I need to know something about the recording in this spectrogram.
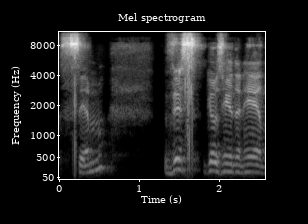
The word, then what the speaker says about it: SIEM: After that, perfectly layered with it is security information and event management, SIEM, often pronounced SIM.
